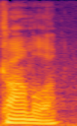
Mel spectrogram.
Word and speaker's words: Kamala: I'm just saying you're not going to bring that up ever again about somebody is pronounced Kamala.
